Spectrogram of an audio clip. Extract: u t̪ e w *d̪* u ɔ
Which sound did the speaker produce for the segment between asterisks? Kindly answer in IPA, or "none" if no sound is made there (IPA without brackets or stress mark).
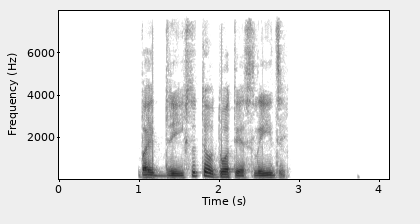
d̪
